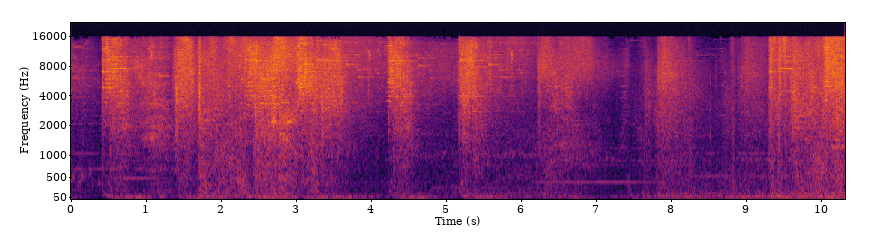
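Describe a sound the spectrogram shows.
Video game spell effects and blows burst and clash in quick succession.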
